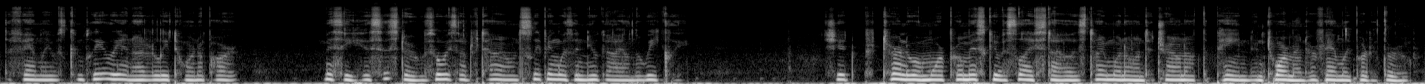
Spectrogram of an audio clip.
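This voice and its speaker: A whispering voice that moves at a fairly quick pace. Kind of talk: ASMR whispered fiction reading, comedic fanfic. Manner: whispered.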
